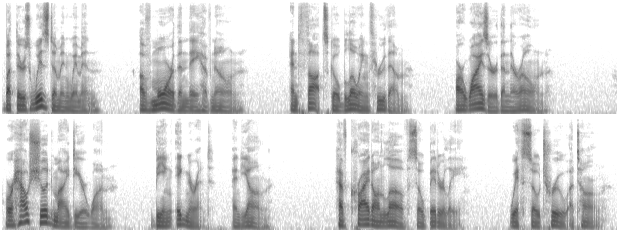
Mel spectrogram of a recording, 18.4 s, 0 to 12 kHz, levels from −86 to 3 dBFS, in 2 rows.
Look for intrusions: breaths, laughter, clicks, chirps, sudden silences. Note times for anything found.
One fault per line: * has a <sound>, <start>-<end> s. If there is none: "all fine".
all fine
